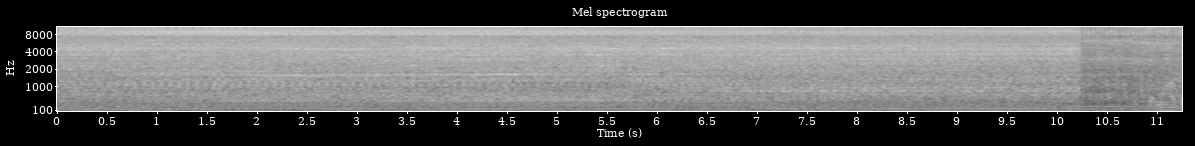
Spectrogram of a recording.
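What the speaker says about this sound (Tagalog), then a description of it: "naka-cold start siya. Matiling na yung andar niya." A Toyota Altis engine idles after a cold start with lost compression in cylinders three and four, a loud, steady, rough drone that continues unbroken before dropping off near the end.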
